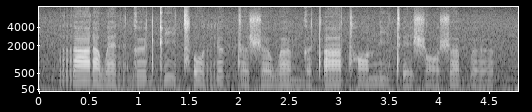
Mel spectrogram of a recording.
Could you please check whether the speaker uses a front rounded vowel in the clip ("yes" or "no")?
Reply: yes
